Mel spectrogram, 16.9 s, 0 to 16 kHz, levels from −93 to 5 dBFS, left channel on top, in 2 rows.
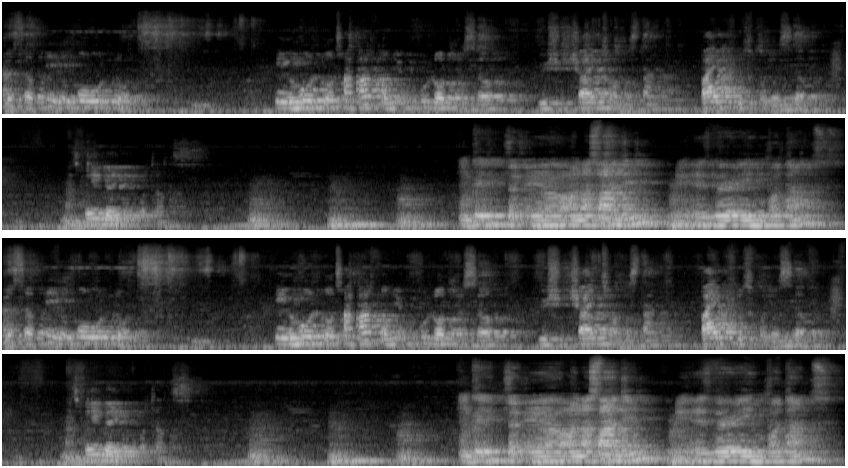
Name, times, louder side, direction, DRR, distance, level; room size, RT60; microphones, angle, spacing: voice 1, 0.0-1.6 2.7-4.9 5.4-6.6 7.0-8.0 9.3-9.7 10.0-10.1, right 1 dB, 45° right, -2 dB, 6.7 m, -30 dB
voice 2, 9.0-9.7 10.9-11.2 11.7-12.1 12.4-12.7 13.0-16.7, equal, 65° right, -3 dB, 3.3 m, -27 dB
29.5 x 27.5 x 4.6 m, 0.72 s
head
